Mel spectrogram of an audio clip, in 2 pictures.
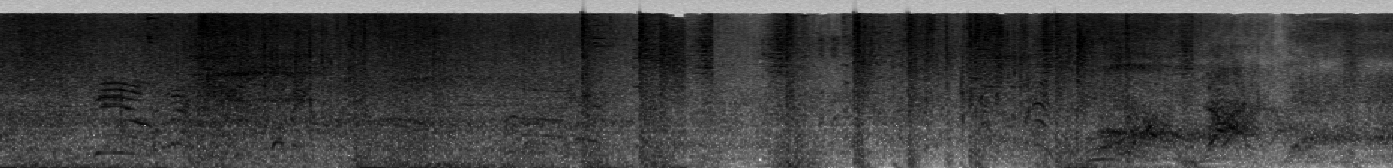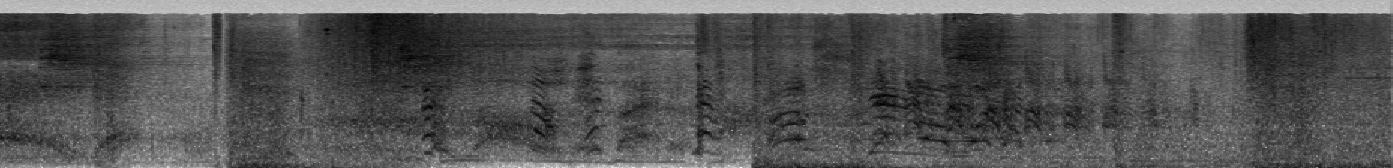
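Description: Creatures snarl and shriek.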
